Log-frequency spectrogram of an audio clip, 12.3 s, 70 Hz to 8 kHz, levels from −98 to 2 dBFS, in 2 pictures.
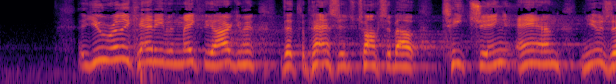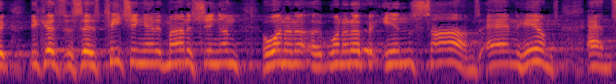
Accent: American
